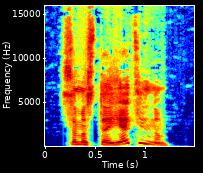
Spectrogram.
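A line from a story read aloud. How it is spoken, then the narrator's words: Snorting. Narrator (Russian): хмыкнул Ти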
